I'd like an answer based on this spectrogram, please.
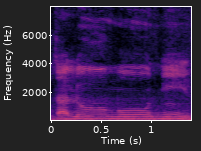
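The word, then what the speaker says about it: تلوموني: La talumuna, and then you put a ya at the end, which means me. Then you pronounce talumuni. That's what it is in the Quran. La talumuni, talumuni. Do not. This is talumuna, but when you pronounce, because of the ya, this is pronounced as ya, kasra.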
